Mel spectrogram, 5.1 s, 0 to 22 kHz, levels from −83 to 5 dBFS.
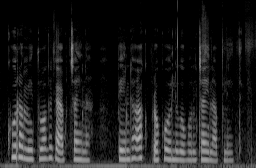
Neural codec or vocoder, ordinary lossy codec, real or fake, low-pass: none; none; real; none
